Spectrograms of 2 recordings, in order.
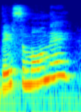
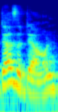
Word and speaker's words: De Simone: probably butcher the name, De Simone. I thought it said Desidone, but that's actually an M, not a D in the middle there.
